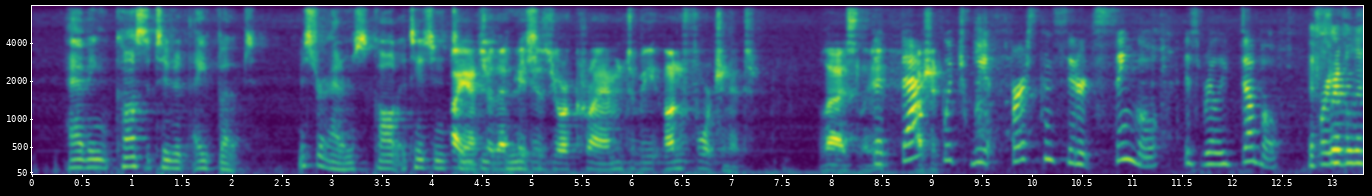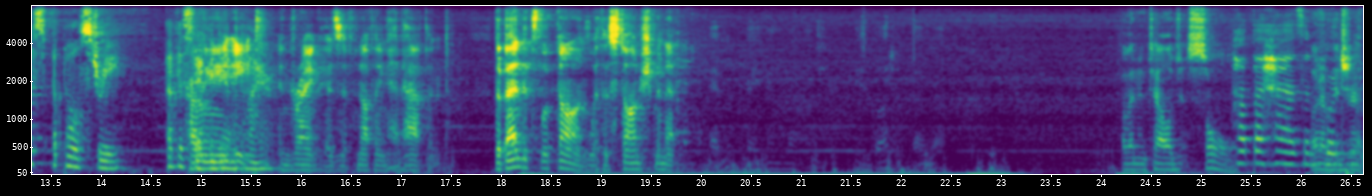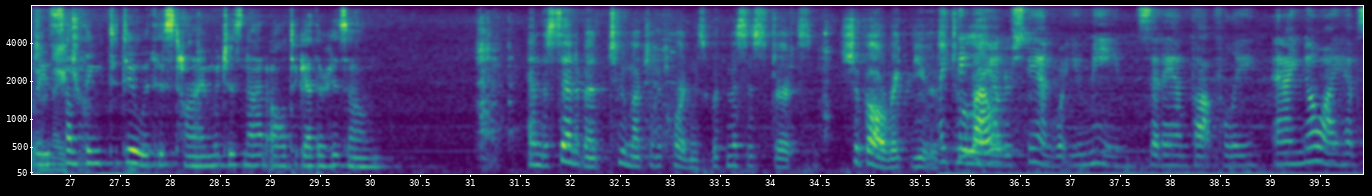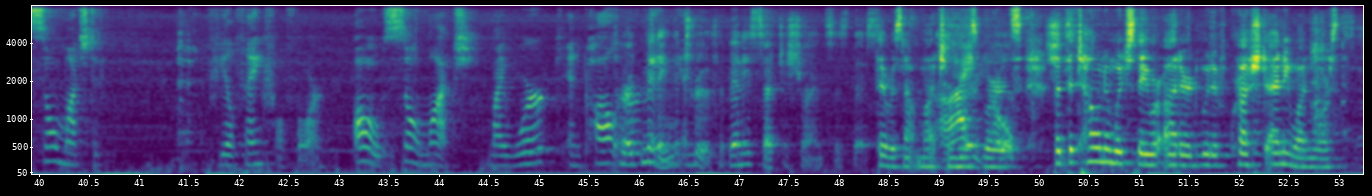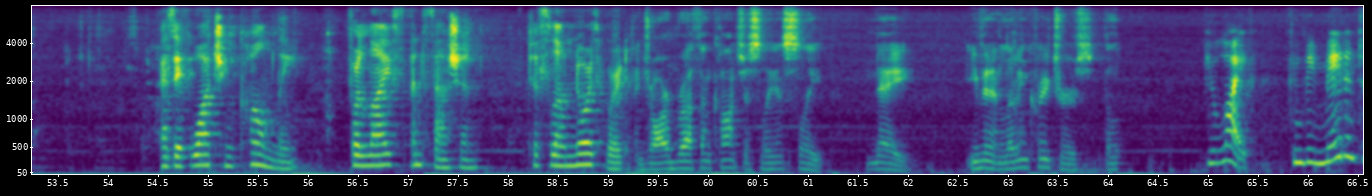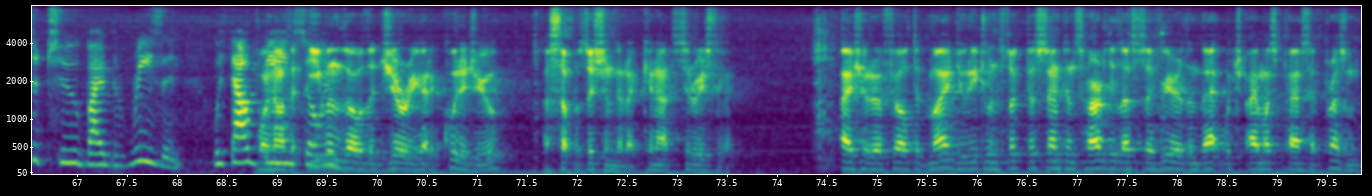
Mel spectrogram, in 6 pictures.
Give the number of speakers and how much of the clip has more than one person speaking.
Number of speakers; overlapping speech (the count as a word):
ten, about 23%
